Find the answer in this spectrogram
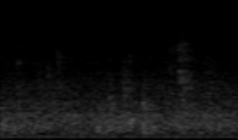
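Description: Marker pen on a whiteboard writing Chinese characters: a few short, irregular stroke sounds, strongest near the end, over a steady background hiss.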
